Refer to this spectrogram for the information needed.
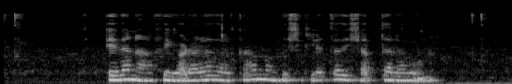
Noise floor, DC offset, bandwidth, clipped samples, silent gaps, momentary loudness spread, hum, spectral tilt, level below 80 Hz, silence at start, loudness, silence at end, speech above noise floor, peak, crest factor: -55 dBFS; under 0.1%; 11.5 kHz; under 0.1%; none; 18 LU; none; -6 dB/octave; -54 dBFS; 0.15 s; -24 LUFS; 0.2 s; 33 dB; -8 dBFS; 16 dB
